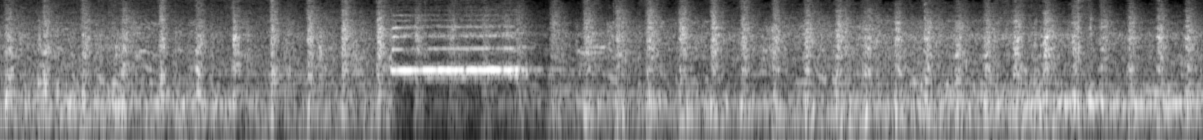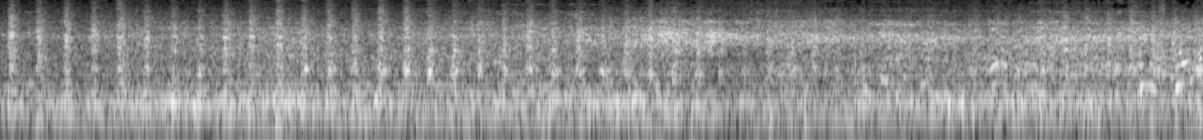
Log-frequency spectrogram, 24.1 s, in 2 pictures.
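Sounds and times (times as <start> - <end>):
low train rumble: 0.0 - 24.0
steam hiss: 0.0 - 24.0
wheels clicking over rail joints: 0.0 - 24.0.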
